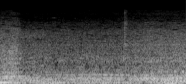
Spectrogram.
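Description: A car engine revving up as the driver presses the accelerator, a steady close engine drone with a slight rise, heard alone without talk.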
